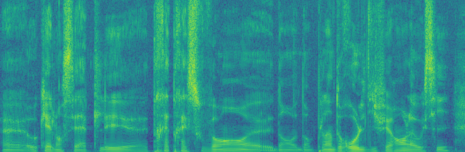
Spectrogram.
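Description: A man's fairly low voice at a fairly slow pace, on a very clean recording with a silent background. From France, Montreuil near Paris. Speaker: cellist and conductor. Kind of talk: interview. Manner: halting, many hesitations.

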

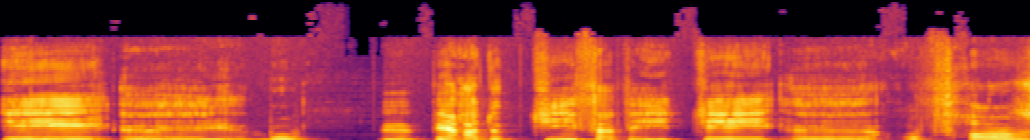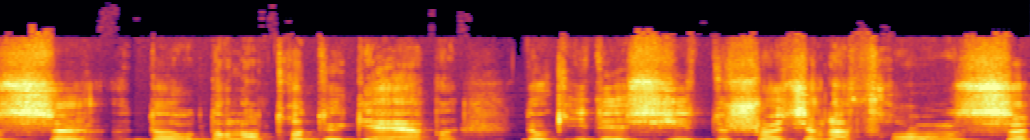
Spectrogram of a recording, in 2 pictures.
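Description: A very slow woman's voice at medium pitch, with ordinary pitch variation. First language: Yiddish (speaking French). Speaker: translator and scholar of Yiddish literature. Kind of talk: interview.

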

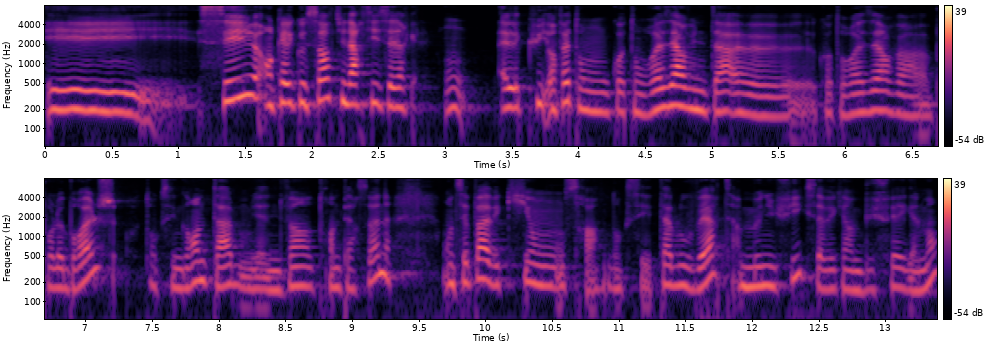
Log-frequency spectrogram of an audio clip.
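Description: In a plain, everyday voice, a woman talks at medium pitch and a fairly quick pace with lively intonation, on a very clean recording with a silent background. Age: 40s. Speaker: journalist and author. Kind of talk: radio interview.

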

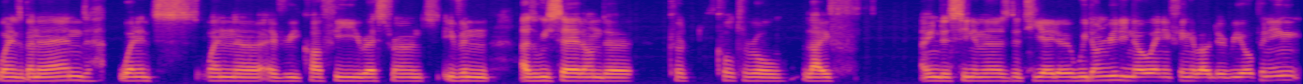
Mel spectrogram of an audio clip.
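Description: A man with a dark, mellow tone speaks in a monotone, flat intonation. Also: medium pitch for a man, moderate pace. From Belgium. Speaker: university student. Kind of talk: radio interview. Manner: halting.

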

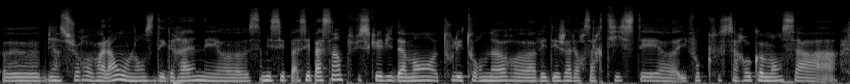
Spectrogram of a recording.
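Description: At a moderate pace, a woman speaks in a flat monotone, recorded very cleanly against a silent background. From France. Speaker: singer-songwriter and actress. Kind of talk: radio interview. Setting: radio studio. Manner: hesitant, many repetitions.

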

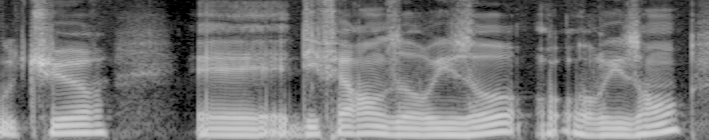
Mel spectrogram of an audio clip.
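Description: A man speaks in a fairly low pitch with ordinary pitch variation, recorded very cleanly against a silent background with a dry, close sound and no echo. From Israel (Ashkelon region), Ethiopian parents. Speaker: reggae musician. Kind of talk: radio interview. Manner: hesitant, many fillers.

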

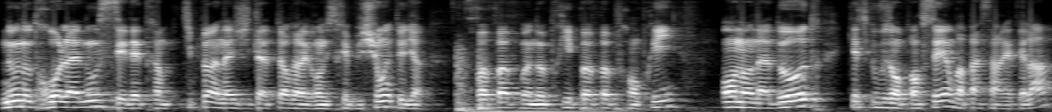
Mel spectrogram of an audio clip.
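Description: A very fast, energetic male voice at medium pitch with ordinary pitch variation, over noticeable background noise. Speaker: food entrepreneur. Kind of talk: casual chat.

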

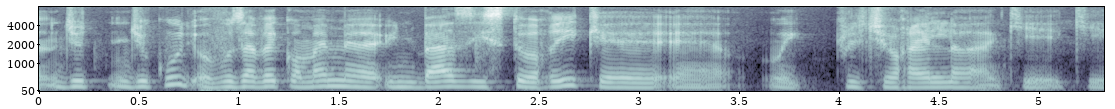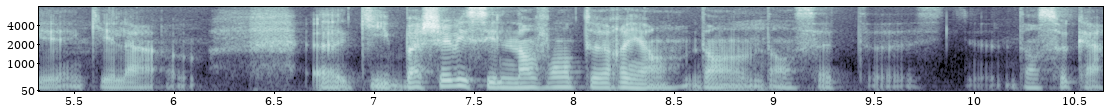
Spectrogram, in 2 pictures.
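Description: Talking at a fairly slow pace with long, frequent pauses, a woman speaks with a Russian accent. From Russia, Saint Petersburg. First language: Russian (speaking French). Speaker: translator and researcher. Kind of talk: radio interview.

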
